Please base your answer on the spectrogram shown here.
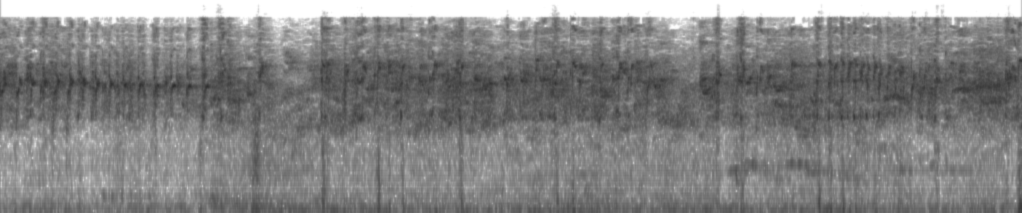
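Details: Lovebird chirping and singing: a dense, continuous high-pitched chatter of rapid twittering notes with no pauses, sharp clicks and taps scattered throughout, and a faint low rumble beneath.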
